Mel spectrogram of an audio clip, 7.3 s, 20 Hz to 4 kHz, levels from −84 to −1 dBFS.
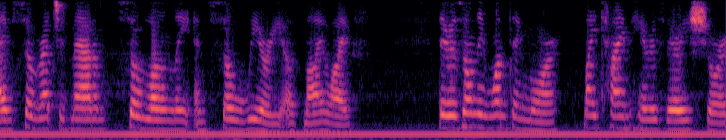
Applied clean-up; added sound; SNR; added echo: none; none; none; none.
